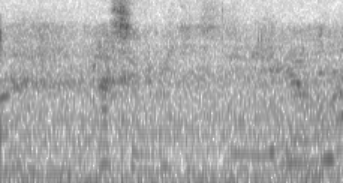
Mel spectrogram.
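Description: Faint background voices, people talking quietly at a distance, over a low steady hum.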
